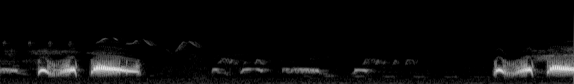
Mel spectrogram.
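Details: Spotted dove call used to stir a decoy into fighting; loud two-part coo phrases open and close the recording, with soft, short, scattered coos from another dove in between.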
